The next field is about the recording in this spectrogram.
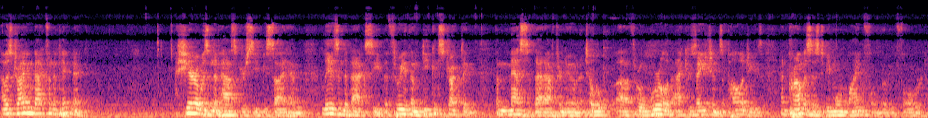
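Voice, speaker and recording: A man's voice: medium pitch, a little fast, few pauses, mellow. A man, a novelist, speaking to introduce and read his fiction at a live indoor literary event. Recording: echoey room from a distance, noisy.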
